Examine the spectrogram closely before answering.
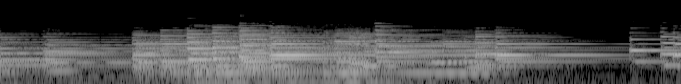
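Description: Slow piano music: ringing chords under a simple melody. It swells about a second in, fades away near the end, and a new chord is struck just before it ends.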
